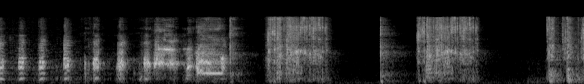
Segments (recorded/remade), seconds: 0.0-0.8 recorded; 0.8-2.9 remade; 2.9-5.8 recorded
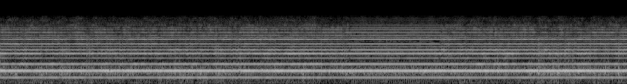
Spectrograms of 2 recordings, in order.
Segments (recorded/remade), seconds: 0.0-3.5 remade; 3.5-4.4 recorded; 4.4-6.3 remade

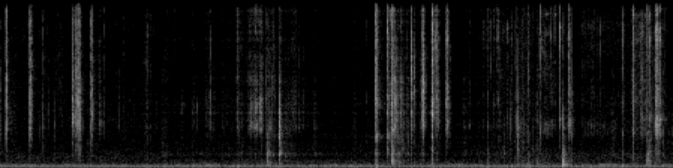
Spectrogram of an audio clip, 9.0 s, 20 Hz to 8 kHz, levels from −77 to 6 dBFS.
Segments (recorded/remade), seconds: 0.0-2.2 recorded; 2.2-6.7 remade; 6.7-9.0 recorded

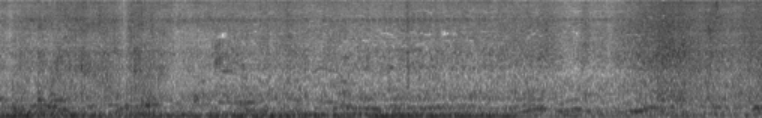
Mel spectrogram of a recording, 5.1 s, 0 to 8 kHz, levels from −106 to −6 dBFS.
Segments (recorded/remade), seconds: 0.0-1.4 remade; 1.4-4.5 recorded; 4.5-5.1 remade

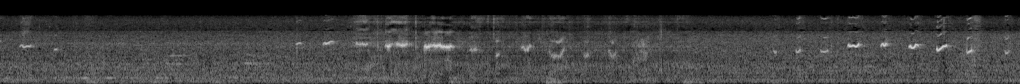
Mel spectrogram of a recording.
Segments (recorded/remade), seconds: 0.0-3.5 recorded; 3.5-6.9 remade; 6.9-10.2 recorded

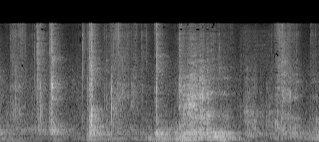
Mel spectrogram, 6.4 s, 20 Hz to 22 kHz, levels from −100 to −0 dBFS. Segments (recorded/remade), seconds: 0.0-4.8 recorded; 4.8-5.4 remade; 5.4-6.4 recorded

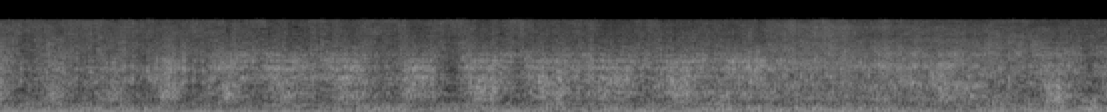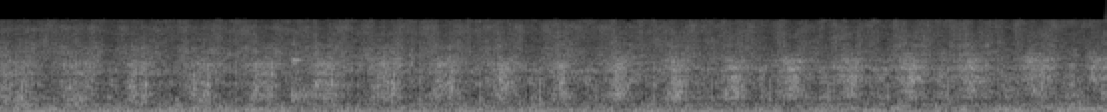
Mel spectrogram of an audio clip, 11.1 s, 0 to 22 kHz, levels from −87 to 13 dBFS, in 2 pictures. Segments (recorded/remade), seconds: 0.0-0.6 recorded; 0.6-1.2 remade; 1.2-3.6 recorded; 3.6-5.1 remade; 5.1-11.1 recorded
